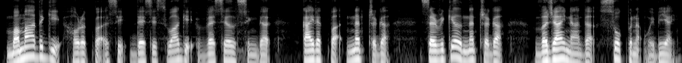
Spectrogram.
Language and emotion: Manipuri, neutral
